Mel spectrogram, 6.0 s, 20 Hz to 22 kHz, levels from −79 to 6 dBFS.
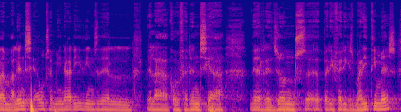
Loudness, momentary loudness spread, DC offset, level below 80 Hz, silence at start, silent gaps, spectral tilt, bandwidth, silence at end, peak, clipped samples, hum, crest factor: -24 LUFS; 9 LU; under 0.1%; -36 dBFS; 0 s; none; -5.5 dB/octave; over 20 kHz; 0 s; 0 dBFS; under 0.1%; none; 22 dB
